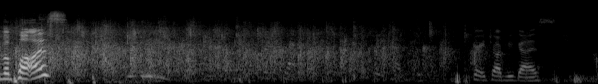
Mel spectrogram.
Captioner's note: applause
